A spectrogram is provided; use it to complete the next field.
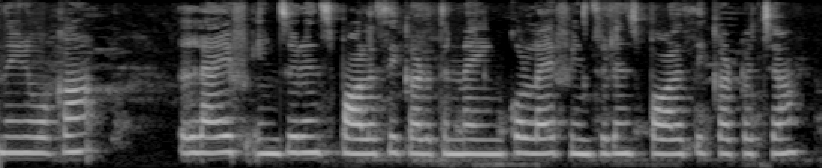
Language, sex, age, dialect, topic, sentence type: Telugu, male, 18-24, Telangana, banking, question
